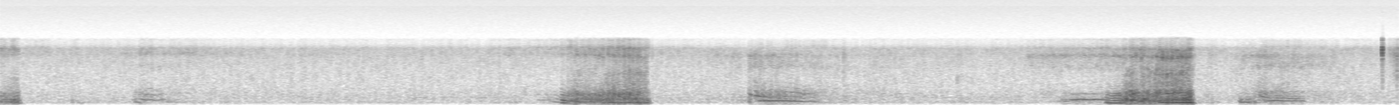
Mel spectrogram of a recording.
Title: My puppy snores hella LOUD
